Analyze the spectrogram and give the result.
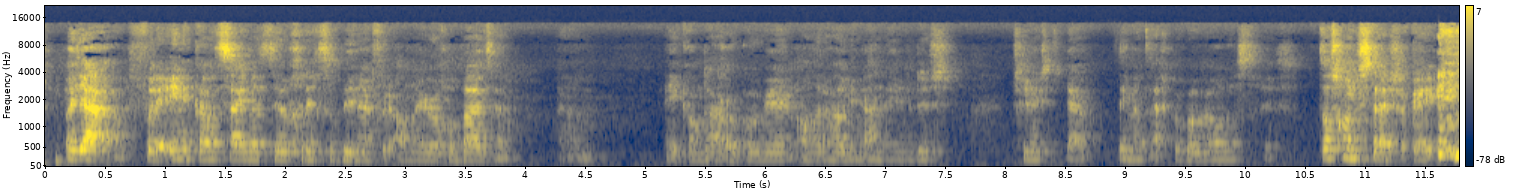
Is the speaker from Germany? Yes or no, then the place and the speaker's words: no; Enschede, Overijssel, Netherlands; 19 jaar en ik kom uit Enschede.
